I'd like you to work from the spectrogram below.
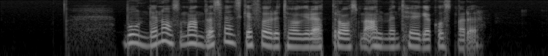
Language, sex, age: Swedish, female, 24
